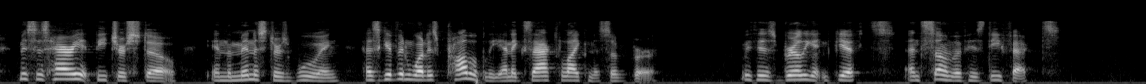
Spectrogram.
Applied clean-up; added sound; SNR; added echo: none; none; none; none.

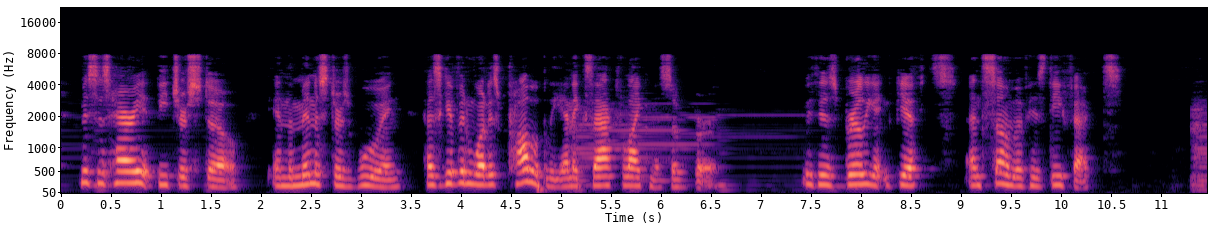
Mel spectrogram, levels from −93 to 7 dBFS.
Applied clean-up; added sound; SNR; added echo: classical method WPE with log-MMSE.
